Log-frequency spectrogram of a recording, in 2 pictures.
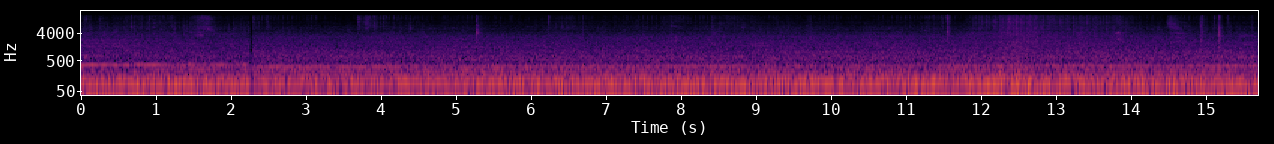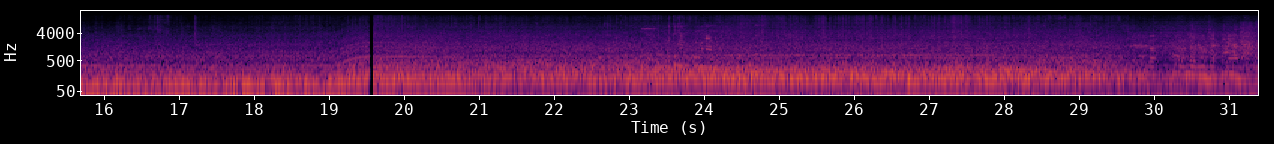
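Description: Airport limousine bus heard from inside the passenger cabin: steady engine and road rumble with a constant engine tone. About two-thirds of the way in, the tone changes suddenly to a higher one.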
